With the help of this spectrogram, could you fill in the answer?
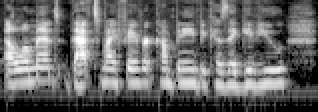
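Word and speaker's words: LMNT: to bring back in that company is called element and they spell it like this l m n t element I think I have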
